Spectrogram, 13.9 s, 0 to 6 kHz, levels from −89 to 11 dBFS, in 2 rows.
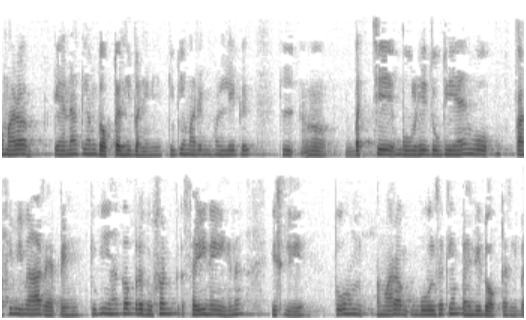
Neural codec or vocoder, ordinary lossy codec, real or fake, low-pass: vocoder, 22.05 kHz, 80 mel bands, HiFi-GAN; MP3, 24 kbps; fake; 5.4 kHz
